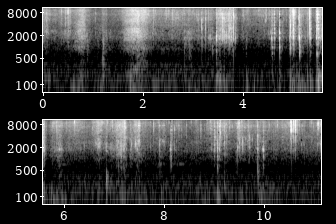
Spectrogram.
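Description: Hands tearing apart a roasted guinea fowl: crisp skin and meat crackling and ripping in short bursts, with a quick run of sharp snaps about five seconds in.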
